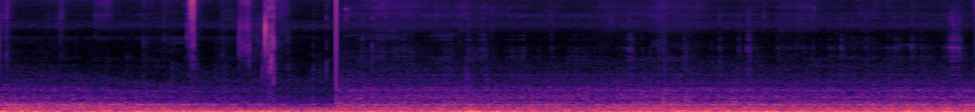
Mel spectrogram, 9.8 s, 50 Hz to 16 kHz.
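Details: 2018 Audi Q7 SUV cabin with a steady low buzz and drone holding an even level throughout; buzzing noise.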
